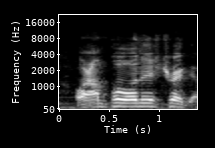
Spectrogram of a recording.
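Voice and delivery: ordinary talk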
